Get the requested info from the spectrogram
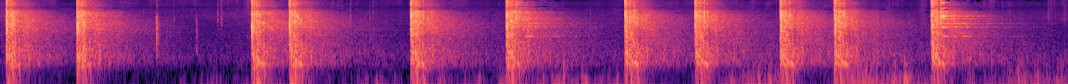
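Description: Handgun fired eleven times at an uneven pace, shots about half a second to a second apart with some closer pairs, each crack followed by a long echo that dies away.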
